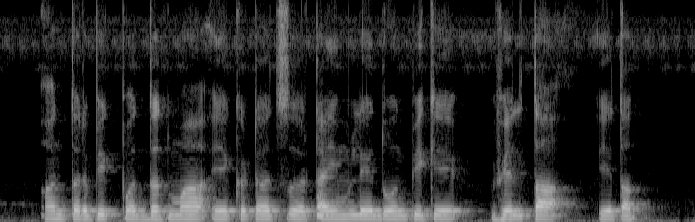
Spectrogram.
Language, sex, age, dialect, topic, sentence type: Marathi, male, 31-35, Northern Konkan, agriculture, statement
